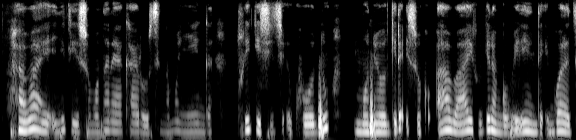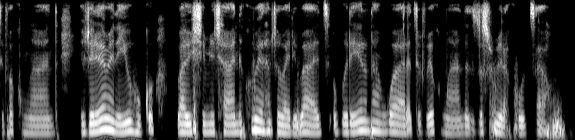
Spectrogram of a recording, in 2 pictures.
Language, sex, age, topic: Rundi, female, 18-24, education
